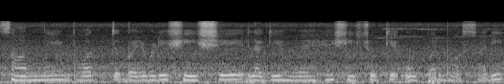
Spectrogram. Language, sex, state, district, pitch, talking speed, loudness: Hindi, female, Chhattisgarh, Bilaspur, 185 Hz, 145 wpm, -18 LUFS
